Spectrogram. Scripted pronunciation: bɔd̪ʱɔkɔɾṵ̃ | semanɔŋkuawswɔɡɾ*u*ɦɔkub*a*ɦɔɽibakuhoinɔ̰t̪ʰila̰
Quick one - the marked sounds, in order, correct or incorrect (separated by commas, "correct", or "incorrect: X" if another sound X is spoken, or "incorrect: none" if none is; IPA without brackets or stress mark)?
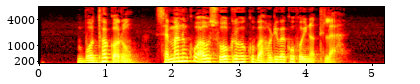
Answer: correct, correct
